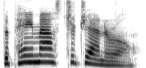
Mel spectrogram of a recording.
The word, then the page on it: paymaster general: American English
